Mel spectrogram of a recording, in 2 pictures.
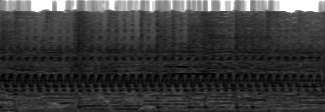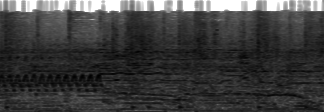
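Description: A siren warbling rapidly over loud heavy rock music, cutting off about four seconds in while the music carries on.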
